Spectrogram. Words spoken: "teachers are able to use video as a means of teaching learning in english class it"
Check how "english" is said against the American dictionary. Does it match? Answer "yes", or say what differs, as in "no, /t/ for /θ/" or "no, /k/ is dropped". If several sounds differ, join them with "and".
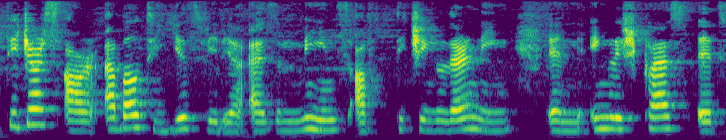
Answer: yes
